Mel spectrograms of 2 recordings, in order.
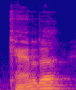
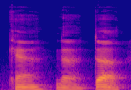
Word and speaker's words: Canada: So we talked about the contrast between Canada, which has a full vowel in the first syllable, and then schwas in the second two, Canada, versus Canadian, where the stress shifts onto the second syllable, and the first syllable now has the schwa, Canadian.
